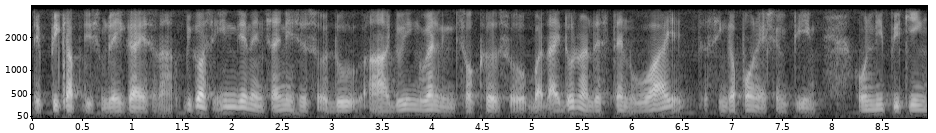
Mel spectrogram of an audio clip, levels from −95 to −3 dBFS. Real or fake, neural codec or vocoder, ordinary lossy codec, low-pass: fake; autoencoder, 48 kHz, 128 numbers a frame, DAC-VAE, trained on Japanese speech; none; 3.6 kHz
